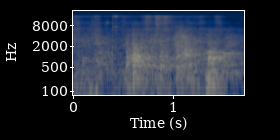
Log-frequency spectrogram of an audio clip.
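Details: Suzi, a female Labrador Retriever puppy, during obedience training indoors; a few soft, breathy huffs of panting in quick succession, quiet and short, with faint room noise behind.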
